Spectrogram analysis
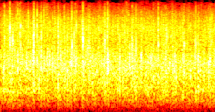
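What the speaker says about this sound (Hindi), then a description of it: "इतना ही ताली नहीं, जोरदार ताली बजाइए।" An audience at an Amway Diamond event bursts into loud, dense applause. The clapping is close and sustained throughout, with no voices.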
